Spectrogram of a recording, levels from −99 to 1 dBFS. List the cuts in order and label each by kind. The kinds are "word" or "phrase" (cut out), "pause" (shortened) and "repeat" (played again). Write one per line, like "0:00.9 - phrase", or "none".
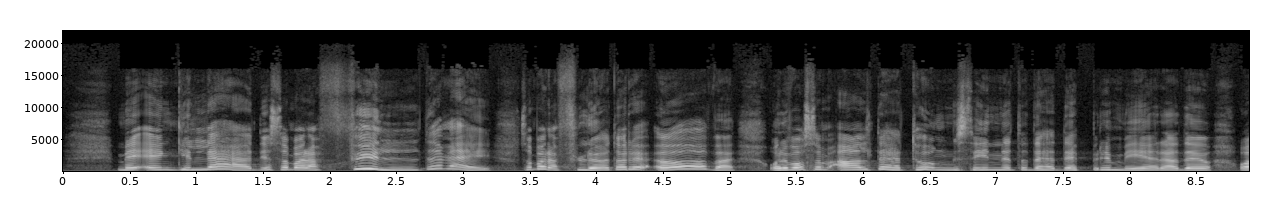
none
